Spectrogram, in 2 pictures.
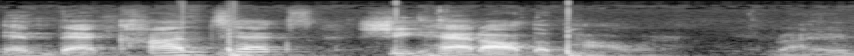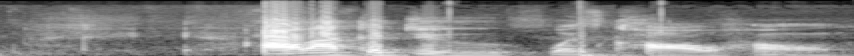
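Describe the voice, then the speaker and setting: A man telling a personal story at a panel talk, animated, acting out what people said. He works as a university teacher. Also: medium pitch, rough recording. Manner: animated storyteller, acts out quotes. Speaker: panel speaker.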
